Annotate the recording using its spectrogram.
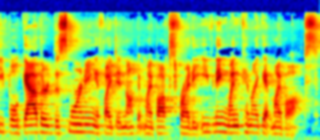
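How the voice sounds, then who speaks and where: A woman speaks in a normal speaking voice with a fairly low pitch. Her pace is fairly quick. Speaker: pastor. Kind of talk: church announcements. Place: church. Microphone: camera far.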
